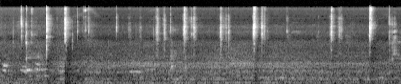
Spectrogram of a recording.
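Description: Faint, irregular small clicks and scratches of a Leatherman bit extender being handled and picked at to work its rubber O-ring off.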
